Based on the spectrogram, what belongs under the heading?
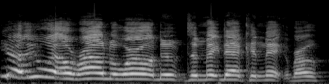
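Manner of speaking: loud, high, laughing through it. Real, not acted. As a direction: crack up while you say it. Laughing at the reach.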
